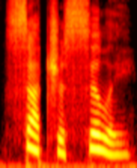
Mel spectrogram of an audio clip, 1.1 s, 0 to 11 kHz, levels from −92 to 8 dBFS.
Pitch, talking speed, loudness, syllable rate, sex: 230 Hz, 155 wpm, -16 LUFS, 3.8 syllables/s, female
